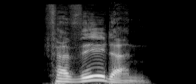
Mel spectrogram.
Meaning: to become wild
- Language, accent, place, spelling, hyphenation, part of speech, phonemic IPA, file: German, Germany, Berlin, verwildern, ver‧wil‧dern, verb, /fɛɐ̯ˈvɪldɐn/, De-verwildern.ogg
